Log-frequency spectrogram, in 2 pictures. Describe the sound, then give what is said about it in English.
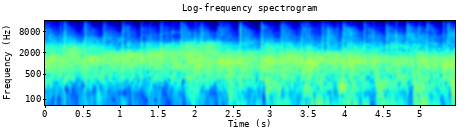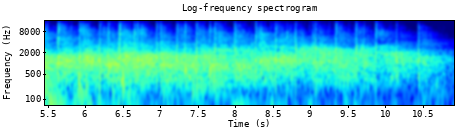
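Sustained concert applause welcoming classical guitarist Ana Vidović to the stage in San Francisco. Dense, even clapping from the audience continues for about ten seconds and tapers slightly at the end. “And now, please help me welcome to the stage, Anna Vidović.”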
